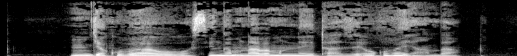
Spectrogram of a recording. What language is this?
Ganda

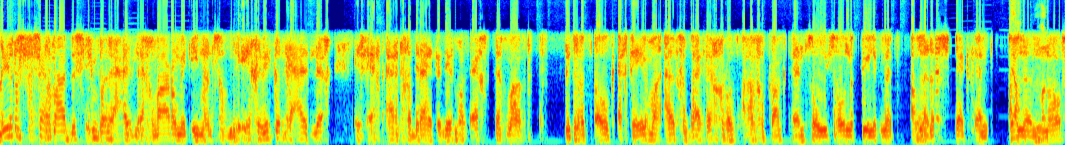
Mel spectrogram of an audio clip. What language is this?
Dutch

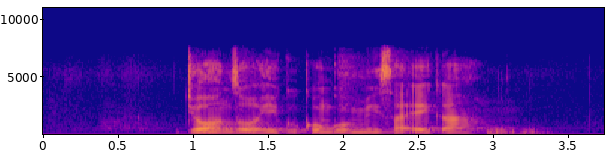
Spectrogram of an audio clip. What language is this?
Tsonga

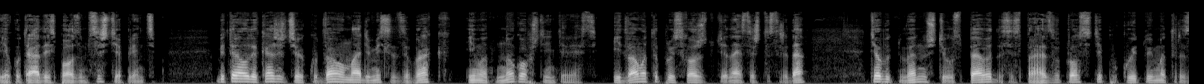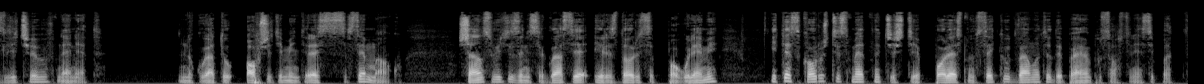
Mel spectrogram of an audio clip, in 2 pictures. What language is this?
Bulgarian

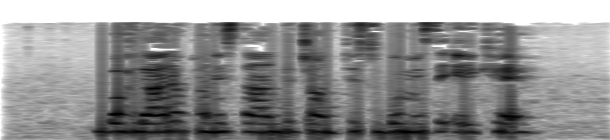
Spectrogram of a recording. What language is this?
Urdu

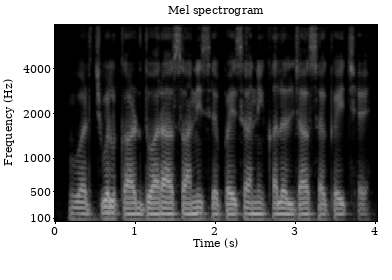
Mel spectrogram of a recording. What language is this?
Magahi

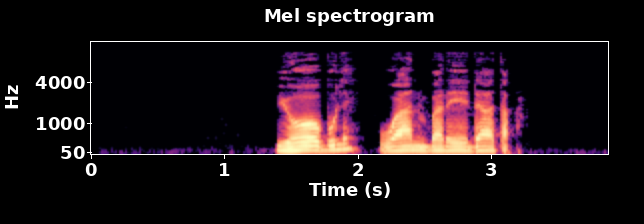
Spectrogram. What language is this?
Oromo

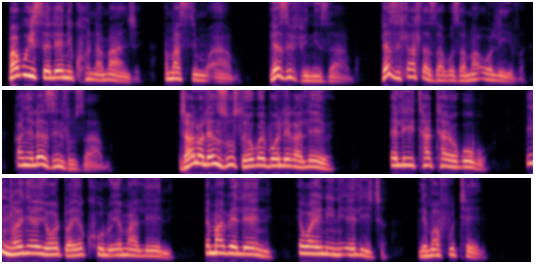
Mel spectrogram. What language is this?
North Ndebele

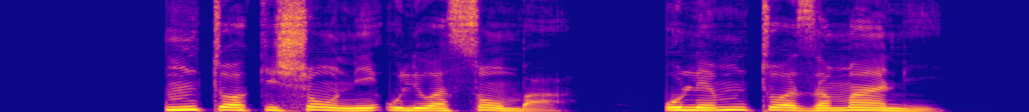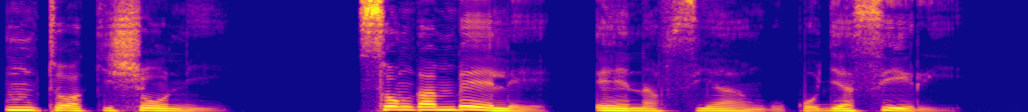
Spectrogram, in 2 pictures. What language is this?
Swahili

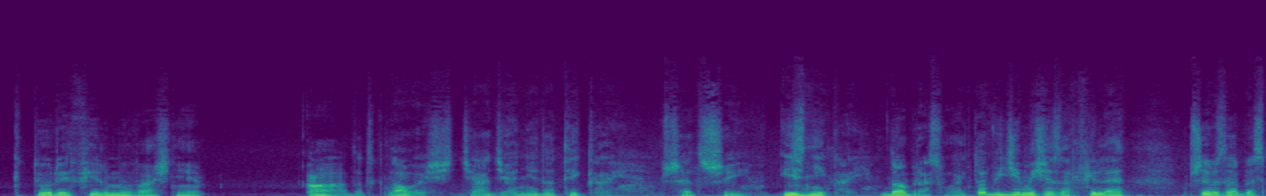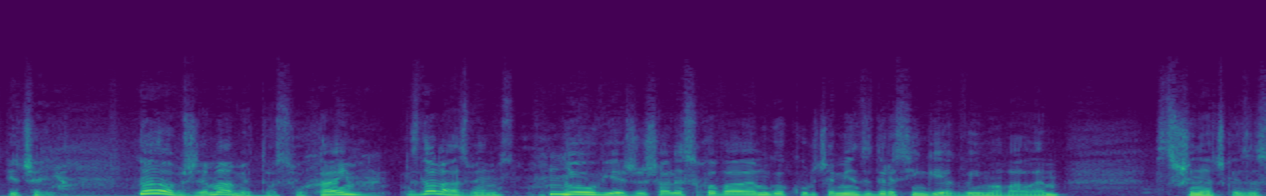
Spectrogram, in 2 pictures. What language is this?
Polish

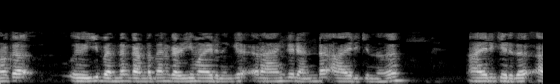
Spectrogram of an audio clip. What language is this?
Malayalam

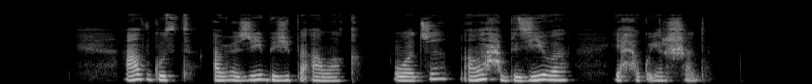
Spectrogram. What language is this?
Abaza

